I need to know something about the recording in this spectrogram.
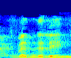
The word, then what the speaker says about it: Wendelien: Yeah, Wendelien.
